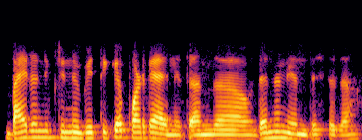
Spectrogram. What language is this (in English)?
Nepali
